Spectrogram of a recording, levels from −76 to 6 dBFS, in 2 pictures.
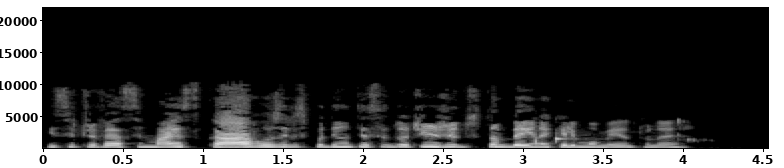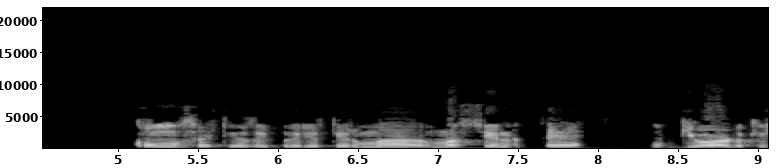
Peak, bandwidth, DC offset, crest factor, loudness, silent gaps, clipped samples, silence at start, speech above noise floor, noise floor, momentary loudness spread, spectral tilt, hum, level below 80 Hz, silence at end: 0 dBFS; 10.5 kHz; under 0.1%; 16 dB; -15 LUFS; none; under 0.1%; 0 s; 66 dB; -82 dBFS; 11 LU; -4.5 dB/octave; none; -58 dBFS; 0 s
